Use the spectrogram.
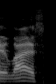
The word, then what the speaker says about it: Elias: Nah, because I don't even go by Elias anymore. I go by Elias. Are we pronouncing both L's? Yeah, we pronouncing both L's now.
